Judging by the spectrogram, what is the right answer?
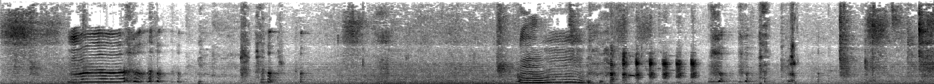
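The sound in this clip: A young child crying, with two drawn-out, wavering wails separated by quieter fussing. Choppy, sob-like bursts follow toward the end over a steady low background hum.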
